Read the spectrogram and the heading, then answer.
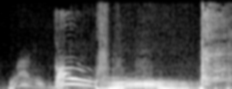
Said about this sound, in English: Be a nice cat. I don't want a cat with a problem.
